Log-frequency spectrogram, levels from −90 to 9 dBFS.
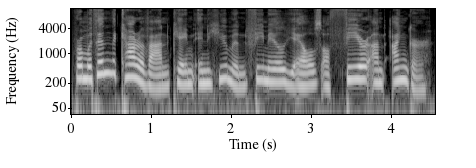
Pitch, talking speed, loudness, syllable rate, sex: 210 Hz, 160 wpm, -17 LUFS, 4.5 syllables/s, female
